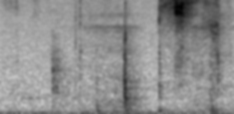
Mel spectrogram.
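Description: Cards being handled on a wooden table top: a few short rubbing scrapes, the loudest a hissy slide near the end.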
